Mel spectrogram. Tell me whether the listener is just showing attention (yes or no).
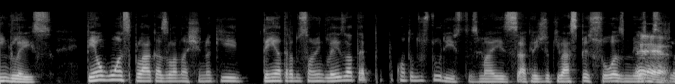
no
